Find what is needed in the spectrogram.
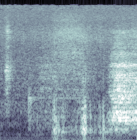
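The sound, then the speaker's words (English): A short, rough throat clearing: a few raspy guttural bursts in quick succession, followed by a breathy hiss, with no talking. “See, I did all the sound set up, I did all the sound checks, I did all the positioning, and then I end up with a frog in my throat.”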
